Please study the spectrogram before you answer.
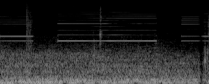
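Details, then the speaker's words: Car won't start: high steady electronic beeps switching on and off over a low rumble from a PassTime starter-interrupt GPS tracker device left installed by the dealer, blocking the start. "so if you hear that sound and you're wondering why and your car don't start that is why"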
